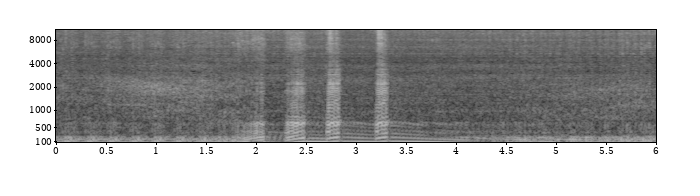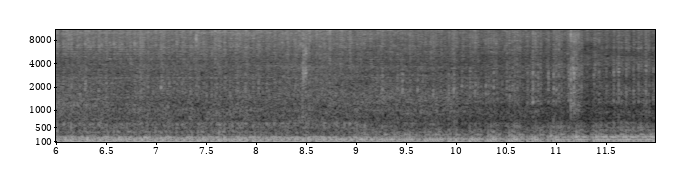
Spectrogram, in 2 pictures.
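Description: Carburetted, naturally aspirated four-cylinder engine of a 1995 VW Parati Surf idling through a 4-into-1 header and 2-inch exhaust. About two seconds in, it is revved once, climbing quickly and falling back to idle over about two seconds.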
